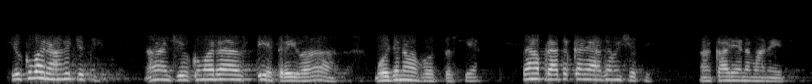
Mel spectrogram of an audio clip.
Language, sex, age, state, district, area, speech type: Sanskrit, female, 60+, Karnataka, Uttara Kannada, rural, conversation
